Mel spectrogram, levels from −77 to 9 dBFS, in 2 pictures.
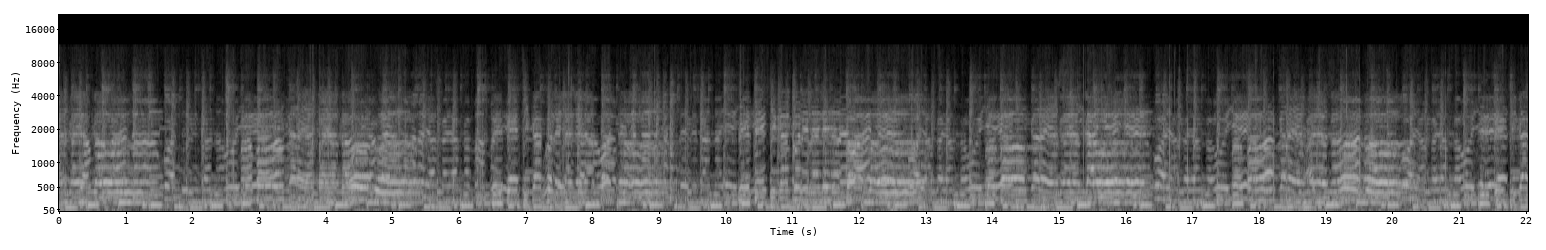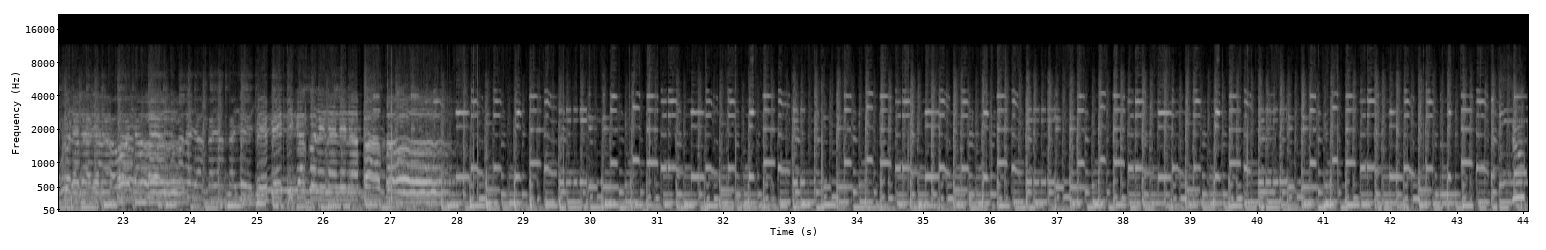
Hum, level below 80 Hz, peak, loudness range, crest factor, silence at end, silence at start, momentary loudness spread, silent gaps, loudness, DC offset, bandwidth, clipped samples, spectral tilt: none; -40 dBFS; -2 dBFS; 2 LU; 20 dB; 0 s; 0 s; 5 LU; none; -22 LUFS; under 0.1%; 11.5 kHz; under 0.1%; -5.5 dB/octave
